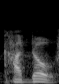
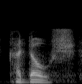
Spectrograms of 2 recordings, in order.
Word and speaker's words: qadosh: Now, in Hebrew, the word there for holy is the word kadosh. It's spelled Q-A-D-O-S-H, kadosh.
